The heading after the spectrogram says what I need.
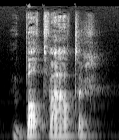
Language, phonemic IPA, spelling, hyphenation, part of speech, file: Dutch, /ˈbɑtˌʋaː.tər/, badwater, bad‧wa‧ter, noun, Nl-badwater.ogg
- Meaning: bathwater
